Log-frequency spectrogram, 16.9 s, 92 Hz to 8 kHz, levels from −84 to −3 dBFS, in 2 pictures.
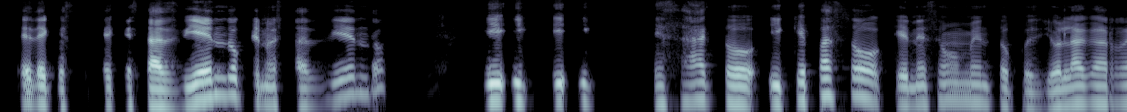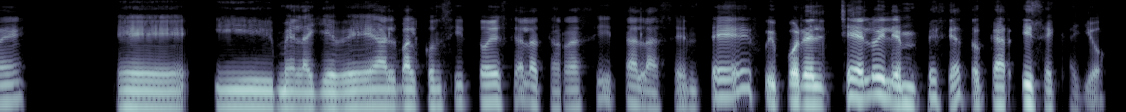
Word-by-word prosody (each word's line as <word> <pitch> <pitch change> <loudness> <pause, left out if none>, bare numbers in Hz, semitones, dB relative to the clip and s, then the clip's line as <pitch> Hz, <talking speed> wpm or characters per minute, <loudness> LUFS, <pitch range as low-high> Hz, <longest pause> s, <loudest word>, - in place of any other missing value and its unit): de - - +2
que - - -8 0.3
de - - -6
que - - -9
estás 115 -2 +4
viendo, 165 +6 +5
que - - -2
no 130 - -3
estás 120 -1 -7
viendo, 185 +10 -5 0.7
y 290 0 +5
y 140 - -4 0.2
y 295 +1 0
y 145 -2 -8 0.4
exacto, 140 0 -2
¿y 135 - -1
qué 150 +2 -2
pasó? 175 -1 0
Que 130 - -1
en 125 +1 -4
ese 135 +2 -7
momento, 140 -5 -7
pues, 100 -2 -11
yo 110 +2 -1
la 125 +3 +1
agarré, 135 +2 -4 0.7
eh, 110 -1 +1 0.2
y 110 -1 +1
me 105 0 +1
la 105 -1 0
llevé 105 +3 +1
al 115 0 +1
balconcito 115 +4 -3
ese, 140 0 0
a - - -3
la 130 -2 -2
terracita, 115 -7 -8
la - - -4
senté, 170 - -2
fui - - -1
por 135 - +5
el 130 -1 +6
chelo 170 +4 +5
y - - +7
le 135 -4 +6
empecé 130 +5 -2
a - - -1
tocar 125 -1 -1
y 135 - +7
se 110 -4 -6
calló, 85 -8 -13
130 Hz, 180 wpm, -28 LUFS, 110-150 Hz, 0.7 s, y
